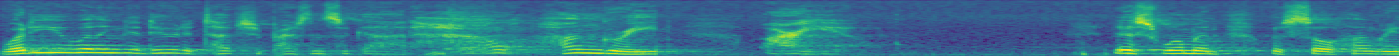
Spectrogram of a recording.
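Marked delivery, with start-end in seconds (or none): 0.7-4.2 whisper. Real, not acted. Intimate challenge to the congregation.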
